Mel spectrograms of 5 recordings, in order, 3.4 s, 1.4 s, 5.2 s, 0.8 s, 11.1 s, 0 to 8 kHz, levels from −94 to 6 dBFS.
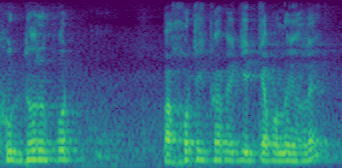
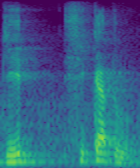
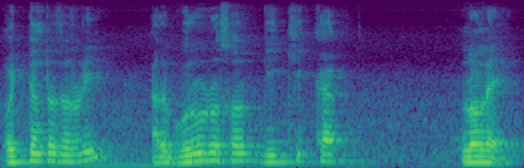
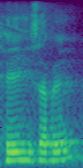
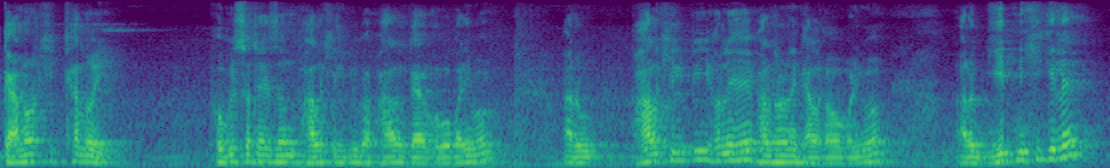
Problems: constant background noise, background conversations at intervals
